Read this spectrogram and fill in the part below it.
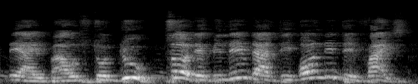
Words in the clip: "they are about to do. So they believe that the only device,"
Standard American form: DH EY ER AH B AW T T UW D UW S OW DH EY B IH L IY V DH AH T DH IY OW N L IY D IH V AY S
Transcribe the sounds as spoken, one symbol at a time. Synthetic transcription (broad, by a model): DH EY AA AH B AW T T UW D UW S OW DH EY B IH L IY V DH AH T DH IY OW N L IY D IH V AY S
